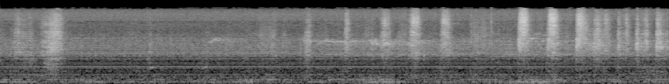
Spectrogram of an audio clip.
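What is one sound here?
A pen scratches and squeaks across paper in short strokes.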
